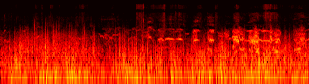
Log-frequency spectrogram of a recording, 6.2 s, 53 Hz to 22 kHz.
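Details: Segugio Italiano hounds: young dogs of 8 and 17 months together with their father Geko. Short, high, honking yelps and bays come in irregular bursts over a dense, rumbling background, growing busier and louder in the second half.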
